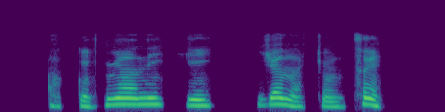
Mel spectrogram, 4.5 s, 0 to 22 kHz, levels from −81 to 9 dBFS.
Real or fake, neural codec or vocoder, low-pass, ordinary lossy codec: fake; autoencoder, 48 kHz, 32 numbers a frame, DAC-VAE, trained on Japanese speech; 7.2 kHz; Opus, 24 kbps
